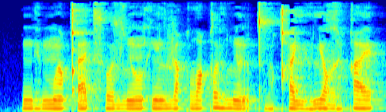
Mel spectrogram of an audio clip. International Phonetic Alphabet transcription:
n ɛ̤ m õ qʼ e t͡sʰ o z ʎ õ x ĩ l v e q ðˤ ʌ q l o̤ ʎ õ r tʰ ṳ qʰ ɯ lʲ o̤ lʲ o ʁ i̤ q ɛ

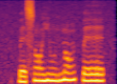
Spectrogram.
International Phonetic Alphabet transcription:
k͡p ɛ˨ s ɔ̃˧ j ũ˧ n ɔ̃˦ k͡p ɛ˦

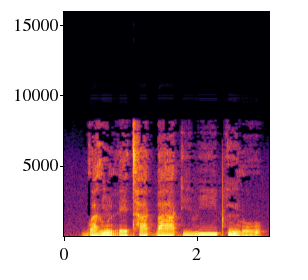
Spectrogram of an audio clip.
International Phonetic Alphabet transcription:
ɡʷ a˨ ɣ ũ˨ r e˨ tʰ a˨ ɡ͡b aː˨ k i˨ β iː˦ pʰ ĩ˦˨ l oː˨

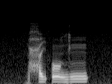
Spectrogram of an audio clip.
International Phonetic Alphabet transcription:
ħ i ʔ ɔ̃ ɡ ĩ

